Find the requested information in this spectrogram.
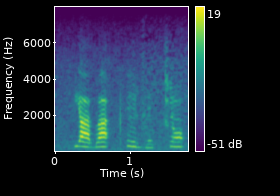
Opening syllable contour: falling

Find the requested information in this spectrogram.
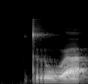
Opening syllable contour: low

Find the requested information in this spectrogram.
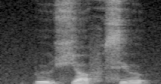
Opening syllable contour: falling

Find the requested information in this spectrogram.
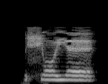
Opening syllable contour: low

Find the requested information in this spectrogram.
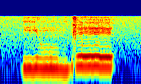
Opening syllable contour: low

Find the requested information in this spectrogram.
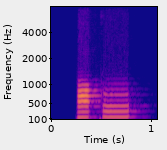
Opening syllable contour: high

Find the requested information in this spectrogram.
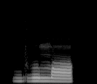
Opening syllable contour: high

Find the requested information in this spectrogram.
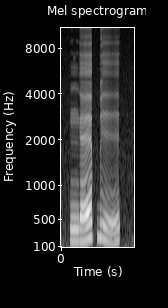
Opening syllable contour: rising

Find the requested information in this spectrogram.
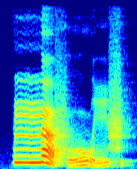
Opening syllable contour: falling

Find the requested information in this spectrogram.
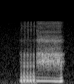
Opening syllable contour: low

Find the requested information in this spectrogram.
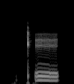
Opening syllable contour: low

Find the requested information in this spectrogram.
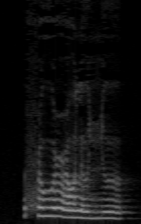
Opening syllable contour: high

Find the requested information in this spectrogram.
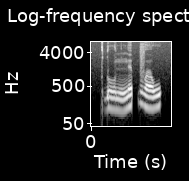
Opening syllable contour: low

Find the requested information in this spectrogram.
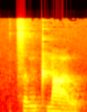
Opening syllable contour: high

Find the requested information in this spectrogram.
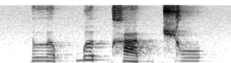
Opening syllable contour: low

